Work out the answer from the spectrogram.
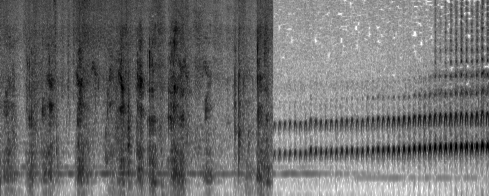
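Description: A herd of pigs grunting and squealing in a dense, overlapping run of short calls. About four seconds in it cuts off and a different animal call starts: a steady, rapidly pulsing buzzy tone that slowly rises in pitch and loudness.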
